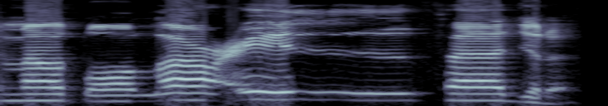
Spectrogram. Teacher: را وقف کی صورت میں ساکن ہوگا اور موٹا بھی پڑھا جائے گا۔ را ساکن سے پہلے جزم، اس سے پہلے زبر ہے، اس لیے اس کو موٹا پڑھیں گے۔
